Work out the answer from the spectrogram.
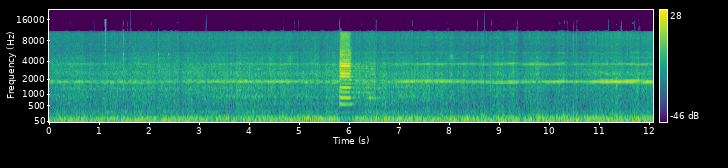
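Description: Passenger train running, heard from an open carriage window: a steady low rumble with a steady high whine above it. About halfway through, a single short train horn toot.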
